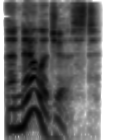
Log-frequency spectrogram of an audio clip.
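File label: "analogist", British English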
